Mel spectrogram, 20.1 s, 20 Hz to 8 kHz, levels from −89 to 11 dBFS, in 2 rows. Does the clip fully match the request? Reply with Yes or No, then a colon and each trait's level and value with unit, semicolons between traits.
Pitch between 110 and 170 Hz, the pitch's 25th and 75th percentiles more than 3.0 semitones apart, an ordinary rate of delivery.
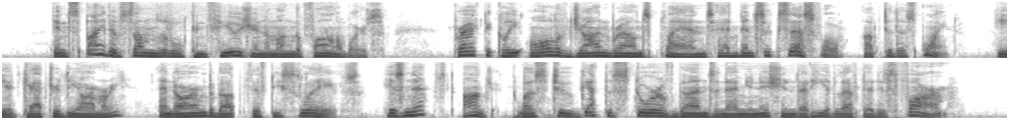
Yes: low, 135 Hz; average, 3.9 semitones; average, 150 wpm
